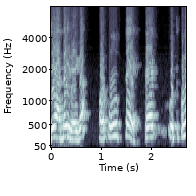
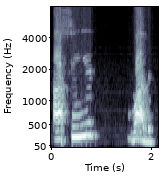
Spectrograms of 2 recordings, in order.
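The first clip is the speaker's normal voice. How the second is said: आशीर्वाद slowly, as "aa-shiir... vaad"; slow pronunciation demo; 2 semitones lower, much slower than usual. Shown as a demonstration. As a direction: stretch the long ee, pause before "vaad" in आशीर्वाद. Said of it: "कैसे बोलते हैं".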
